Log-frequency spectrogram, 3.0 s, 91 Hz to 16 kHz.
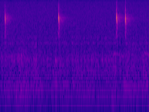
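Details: Winter wren (Troglodytes troglodytes) calling from a leafless branch on a late-January winter morning in Japan, 2013: four sharp, very high clicking notes, scattered singly and as a quick pair, over faint steady background hiss.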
